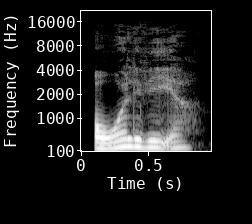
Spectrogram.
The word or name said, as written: overlever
